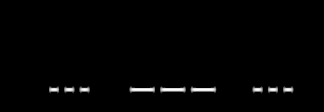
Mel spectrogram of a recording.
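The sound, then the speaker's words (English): A clear, steady electronic beep spells out SOS in Morse code: three quick pips, three longer held tones, then three quick pips again, with no other sound around them. “As you heard, that was three short tones for S, three long tones for O, and three short tones for S.”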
